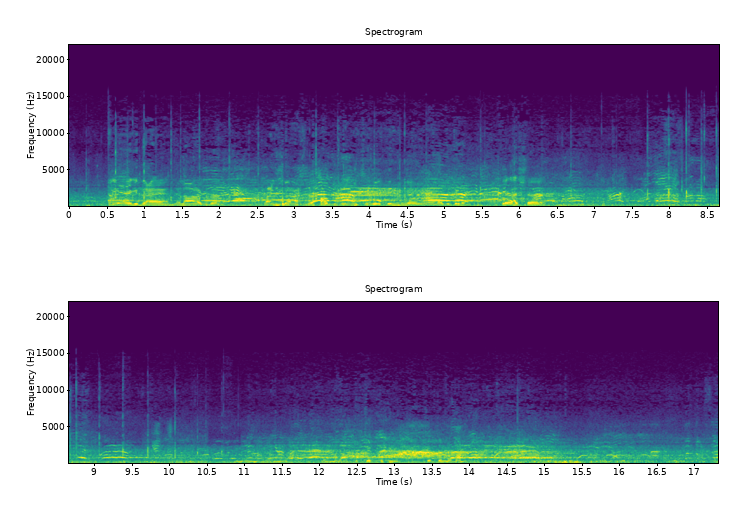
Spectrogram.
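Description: Men shout and call out in an open outdoor space.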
